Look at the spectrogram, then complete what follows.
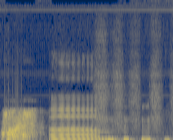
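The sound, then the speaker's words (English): A dog named Tailgater sneezes once, a short, sharp, breathy burst, followed right away by a person laughing and murmuring a few words. “Tailgater just sneezed.”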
